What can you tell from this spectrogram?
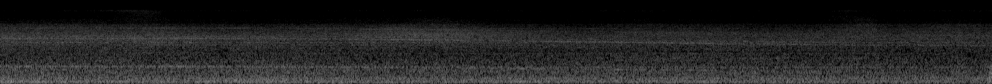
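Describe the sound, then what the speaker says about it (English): An American Airlines Embraer E175 jet on landing approach at Boston Logan after a flight from LaGuardia, a steady, broad engine roar that holds loud and even throughout, no voices. "American Airlines coming in from LaGuardia. E175."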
